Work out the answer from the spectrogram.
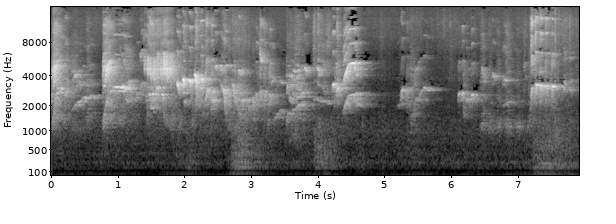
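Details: Male red mosaic isabel canary from 2024 singing a varied run of chirps, short trills and bright whistled notes, loud at first, briefly quieter midway, then resuming with sharp high phrases.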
